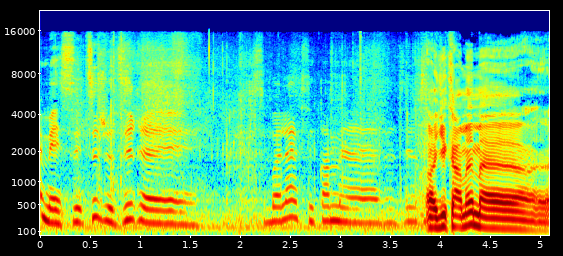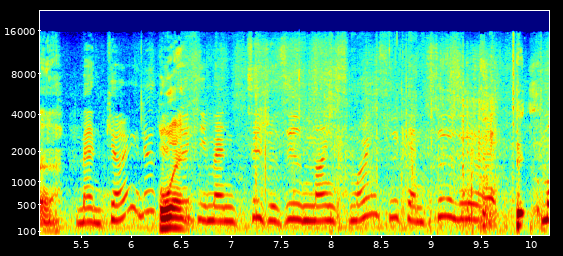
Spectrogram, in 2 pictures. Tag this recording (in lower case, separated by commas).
speech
